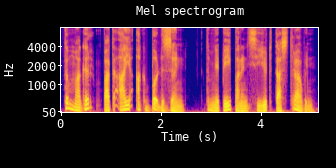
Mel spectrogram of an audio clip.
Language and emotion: Kashmiri, sad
